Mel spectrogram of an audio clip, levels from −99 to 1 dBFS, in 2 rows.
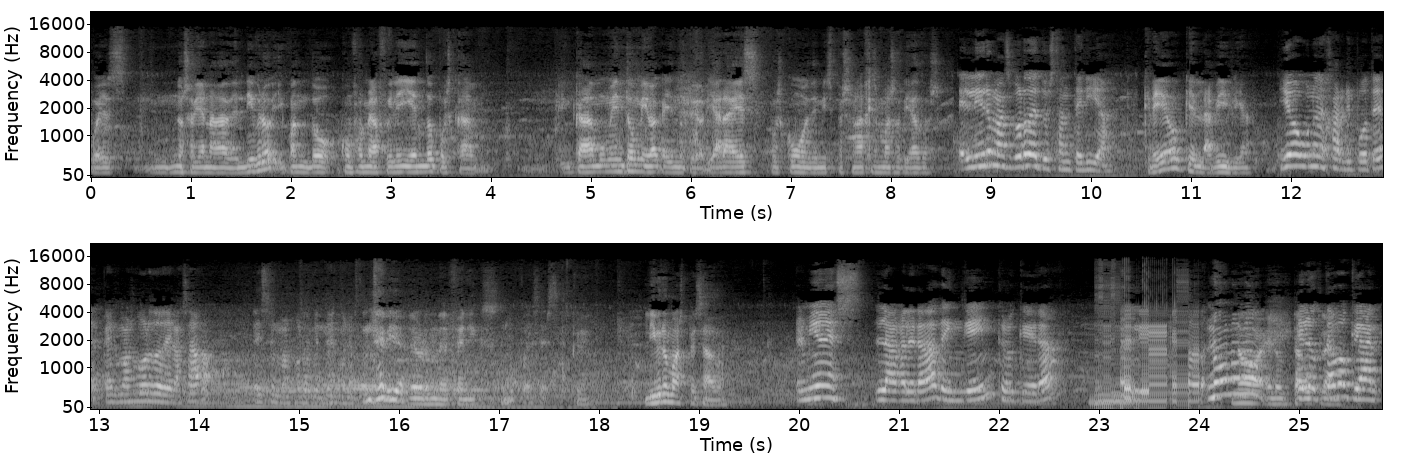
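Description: From about 22.92 s to 24.06 s the sound goes robotic, a rigid metallic buzz locked at 50 Hz. The likely cause is repeated short buffers: audio arriving too late, with the last 20 ms or so looped to fill the gap, so most of that stretch is repeats.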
